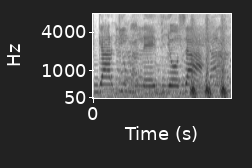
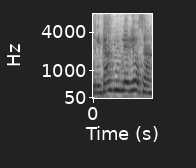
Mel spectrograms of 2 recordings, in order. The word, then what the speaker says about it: Wingardium Leviosa: Wingardium Leviosa. No. No, fermo così, proprio bye bye occhi. Hai pronunciato male, io male si dice. Wingardium Leviosa, fai vermi mai di sasso.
